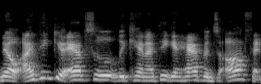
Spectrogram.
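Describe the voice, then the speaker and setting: At a fairly quick pace, a woman speaks with ordinary variation in pitch. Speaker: professor. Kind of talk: interview conversation. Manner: fast talker.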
